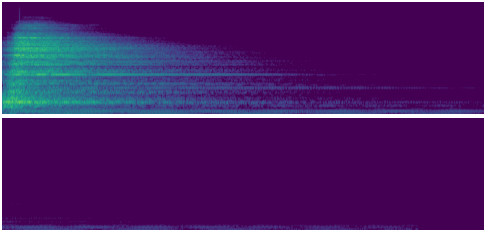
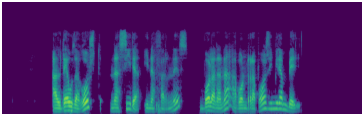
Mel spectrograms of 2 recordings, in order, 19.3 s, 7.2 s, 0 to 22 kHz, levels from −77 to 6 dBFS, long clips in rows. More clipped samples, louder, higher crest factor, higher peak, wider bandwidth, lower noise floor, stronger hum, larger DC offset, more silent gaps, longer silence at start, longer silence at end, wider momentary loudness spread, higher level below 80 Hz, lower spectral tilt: neither; first, -15 LUFS vs -18 LUFS; first, 26 dB vs 20 dB; about the same, 0 dBFS vs 0 dBFS; first, 13.5 kHz vs 8.2 kHz; second, -69 dBFS vs -90 dBFS; first, 60 Hz at -75 dBFS vs none; neither; neither; second, 0 s vs 1 s; first, 15.75 s vs 1.3 s; first, 30 LU vs 12 LU; about the same, -56 dBFS vs -60 dBFS; second, 0.5 dB/octave vs -4.5 dB/octave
